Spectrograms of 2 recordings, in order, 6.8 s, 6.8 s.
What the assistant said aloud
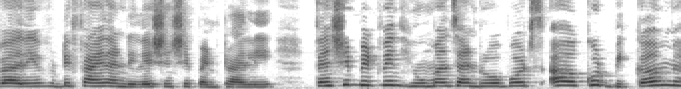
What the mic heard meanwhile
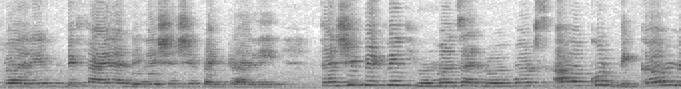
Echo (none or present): present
